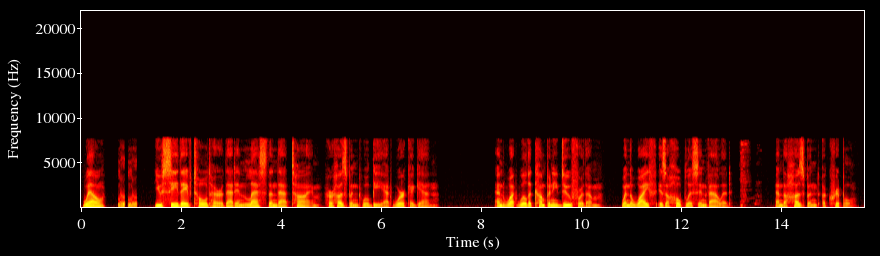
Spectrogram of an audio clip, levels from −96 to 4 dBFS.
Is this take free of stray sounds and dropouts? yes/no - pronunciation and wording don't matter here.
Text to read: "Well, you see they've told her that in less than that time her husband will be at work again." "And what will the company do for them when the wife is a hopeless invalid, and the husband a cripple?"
no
